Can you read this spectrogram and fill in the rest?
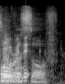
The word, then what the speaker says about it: Borisov: It's Borisov. – I've even pronounced it wrong in the intro as well, so don't worry about that, which I pre-record. Basaraf. Yeah, Borisov. I've actually written it down as Borisov as well, so you know.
